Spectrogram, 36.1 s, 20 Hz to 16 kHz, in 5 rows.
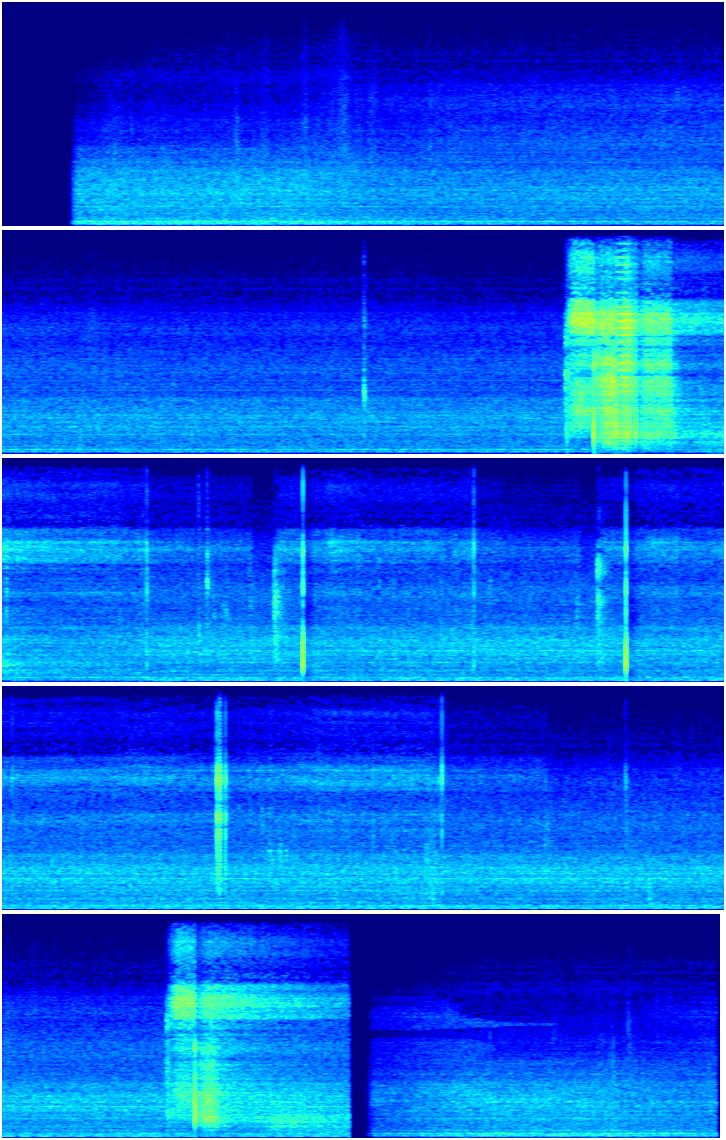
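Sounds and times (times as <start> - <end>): sharp clicks: 12.9 - 16.0, 17.2 - 19.3, 20.7 - 26.2, 30.6 - 32.4
short hiss: 12.9 - 16.0, 17.3 - 19.2, 20.7 - 26.2, 30.6 - 32.4
machine hum: 13.0 - 26.4, 30.1 - 36.0.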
